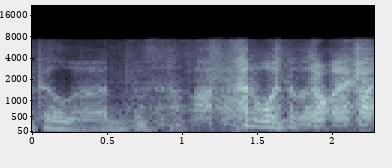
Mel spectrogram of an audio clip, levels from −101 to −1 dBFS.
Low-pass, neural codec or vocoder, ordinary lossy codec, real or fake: 7.2 kHz; codec, 16 kHz, 0.3 kbps, FocalCodec; none; fake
